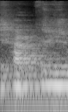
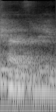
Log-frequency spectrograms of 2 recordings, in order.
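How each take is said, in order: First: সাঁইত্রিশ as "shat-trish"; wrong form without glide. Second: সাঁইত্রিশ as "shai-trish", low-pitched; correct glide form. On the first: Teacher contrasting faulty সাঁইত্রিশ, shat-trish without glide. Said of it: "বলবো না". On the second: Teacher telling learners the right সাঁইত্রিশ, shai-trish with glide. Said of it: "অবশ্যই সাঁইত্রিশ বলবো". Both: Shown as a demonstration.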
